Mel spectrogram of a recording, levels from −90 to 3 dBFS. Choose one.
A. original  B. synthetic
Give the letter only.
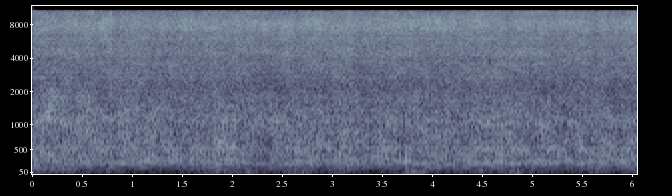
B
